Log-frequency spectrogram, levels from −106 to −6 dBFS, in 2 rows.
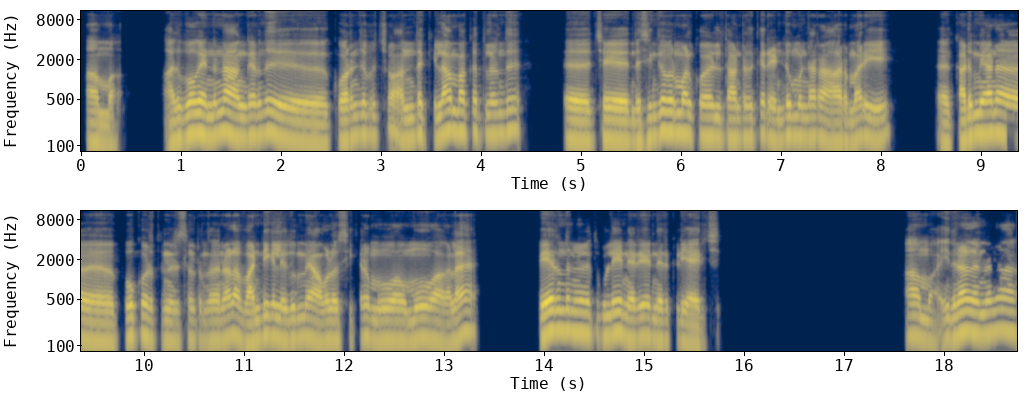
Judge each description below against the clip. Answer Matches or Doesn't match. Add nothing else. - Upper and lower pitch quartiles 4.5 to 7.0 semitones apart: Doesn't match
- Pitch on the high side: Doesn't match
